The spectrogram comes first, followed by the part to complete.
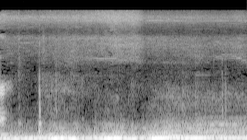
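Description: Low, steady rumble of a vehicle's running engine heard inside the cabin, with one faint click about half a second in.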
